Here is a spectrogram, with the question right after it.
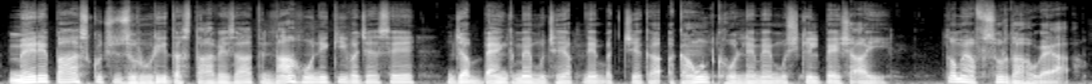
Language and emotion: Urdu, sad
